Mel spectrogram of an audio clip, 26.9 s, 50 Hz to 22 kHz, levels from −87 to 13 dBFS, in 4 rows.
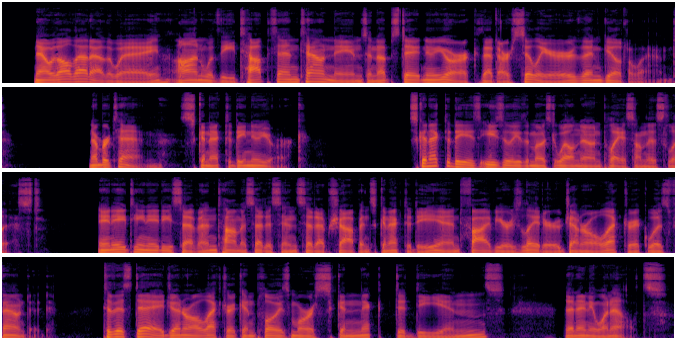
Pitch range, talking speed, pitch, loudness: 80-105 Hz, 155 wpm, 90 Hz, -25 LUFS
